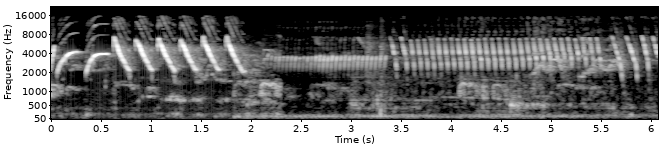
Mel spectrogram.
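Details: Singing canary delivering slurred, rising whistles, then loud descending swept notes about four per second, a soft buzzy roll, and a long, rapid, high, even trill ending in more sweeps.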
